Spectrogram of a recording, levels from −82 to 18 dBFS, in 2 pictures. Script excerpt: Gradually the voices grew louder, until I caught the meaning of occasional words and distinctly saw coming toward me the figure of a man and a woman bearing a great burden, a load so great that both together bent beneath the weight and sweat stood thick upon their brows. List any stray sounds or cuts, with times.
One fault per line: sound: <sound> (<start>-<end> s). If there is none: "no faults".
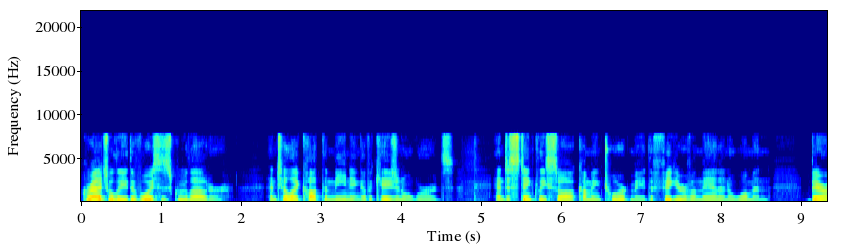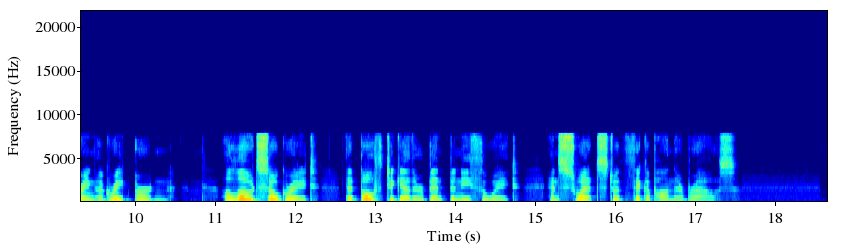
no faults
